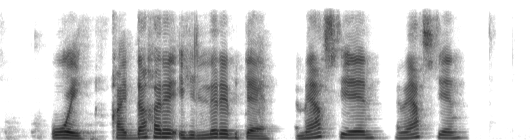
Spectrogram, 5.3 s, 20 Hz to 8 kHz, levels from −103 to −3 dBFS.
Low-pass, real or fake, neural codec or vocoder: 7.2 kHz; fake; codec, 44.1 kHz, 7.8 kbps, Pupu-Codec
